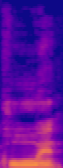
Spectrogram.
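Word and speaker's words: 公園: 뭐가 있다 공원 이군요 공원은 코우엔이에요 코엔 발음은 코엔 있데 표기는 코우엔 있니다 코엔 3번 가게에 누구는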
